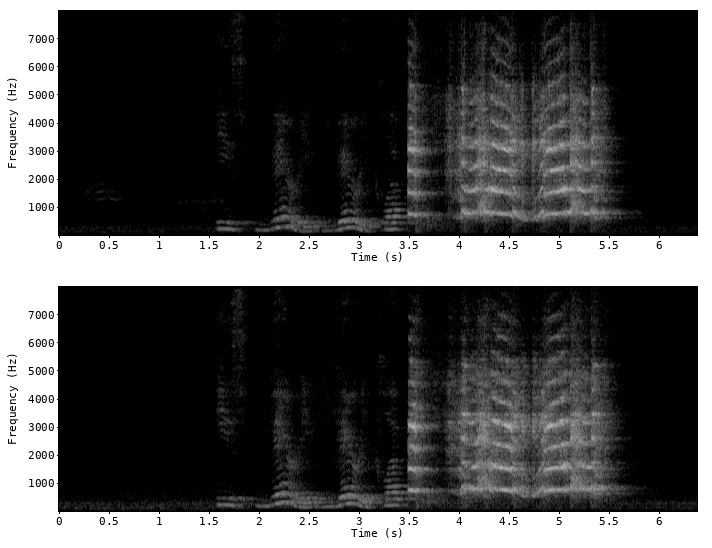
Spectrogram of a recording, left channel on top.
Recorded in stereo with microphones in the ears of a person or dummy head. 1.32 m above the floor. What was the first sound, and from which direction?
A woman speaking, 35° left (ahead or behind).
